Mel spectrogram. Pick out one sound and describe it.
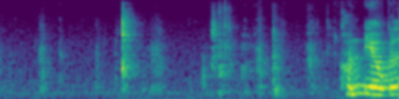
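A fork scrapes and clinks on a plate.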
